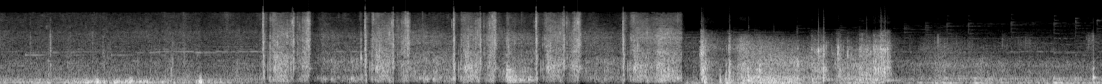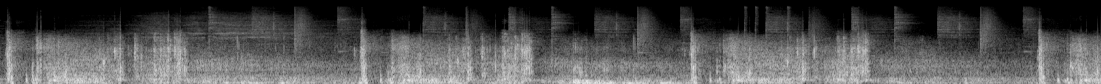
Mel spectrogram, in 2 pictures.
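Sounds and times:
shotgun blasts: 2.6 - 9.0, 14.6 - 16.5, 17.4 - 20.0, 21.4 - 22.0.

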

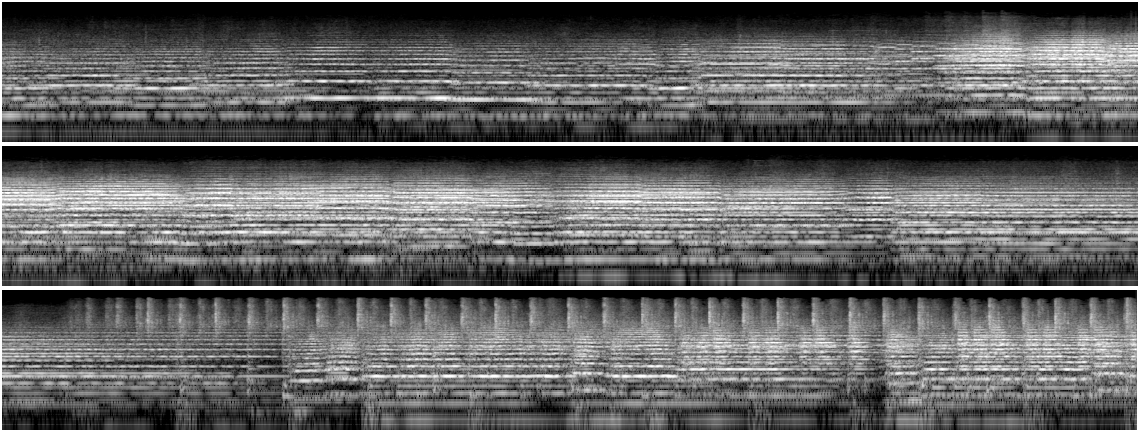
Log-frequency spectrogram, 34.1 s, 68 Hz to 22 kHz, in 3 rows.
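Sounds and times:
orchestra playing film music: 0.0 - 34.0.

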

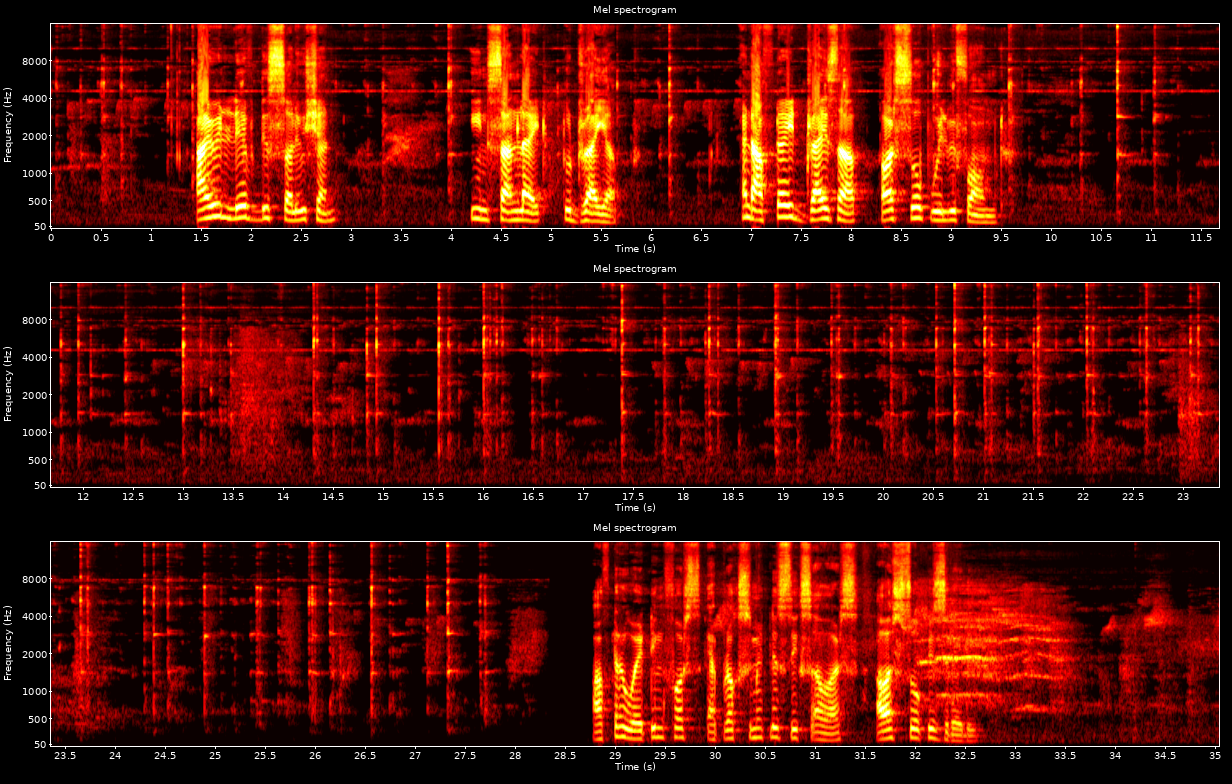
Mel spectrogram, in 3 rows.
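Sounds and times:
spoon clinking against glass bowl: 0.0 - 28.0.

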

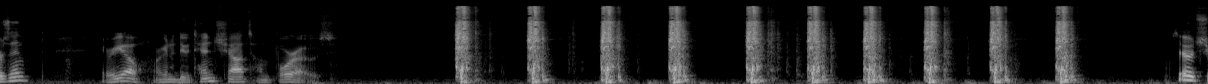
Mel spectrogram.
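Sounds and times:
airsoft rifle single shots: 4.6 - 6.9.

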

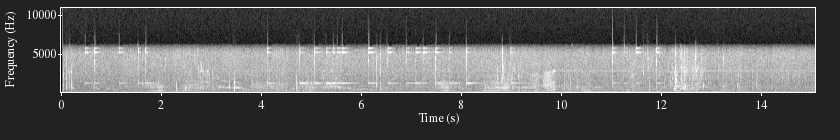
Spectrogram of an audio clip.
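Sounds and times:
fishing reel clicking and whirring: 0.5 - 2.2, 4.0 - 9.4, 11.0 - 12.2.

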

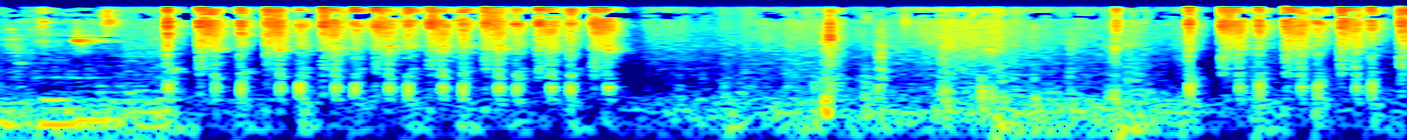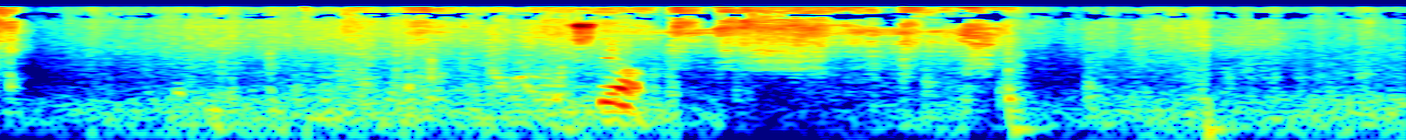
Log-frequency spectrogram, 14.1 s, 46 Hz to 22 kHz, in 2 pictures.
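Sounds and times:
air tool clicking rapidly: 0.8 - 3.2, 5.9 - 7.2, 10.4 - 12.1.

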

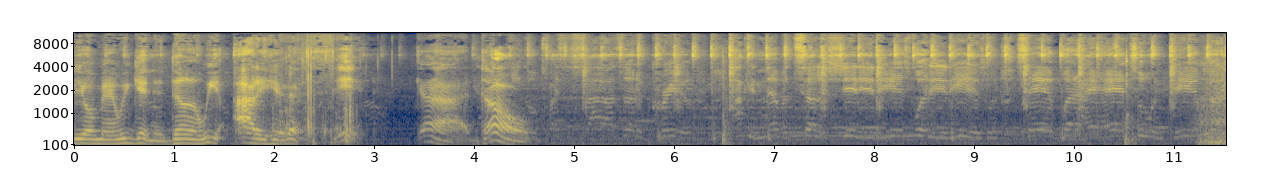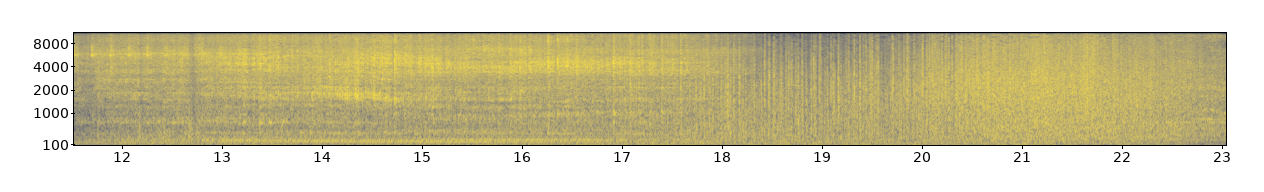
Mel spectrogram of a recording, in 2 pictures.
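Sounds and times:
car engine running loudly: 11.2 - 23.0.

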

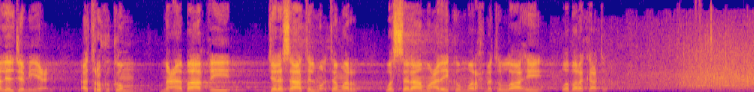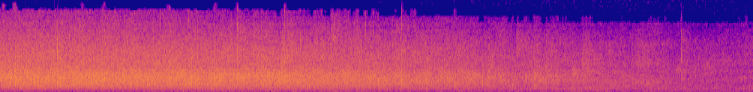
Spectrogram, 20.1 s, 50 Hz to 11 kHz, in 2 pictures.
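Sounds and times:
large audience applauding: 8.4 - 18.8.

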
